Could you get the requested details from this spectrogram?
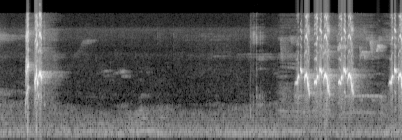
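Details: Sooty-headed bulbul song used as a lure to trap bulbuls and challenge a rival: one short chattering burst, a quiet pause with a low murmur, then a rapid run of repeated bright, slurred notes.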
